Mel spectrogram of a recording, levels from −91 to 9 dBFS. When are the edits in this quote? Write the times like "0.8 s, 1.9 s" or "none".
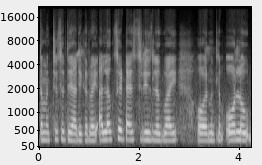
none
